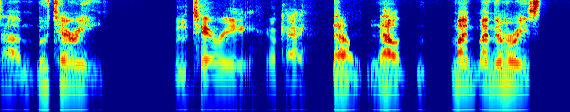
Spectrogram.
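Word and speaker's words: Moutere: I'm embarrassed to admit that I have always in my mind read it as Moterre, but I guess I just got corrected, I think.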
